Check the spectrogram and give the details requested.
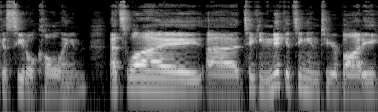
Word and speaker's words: acetylcholine: know by name called acetylcholine guys sometimes pronounced acity old choline but that has the a word in it so I usually pronounce it a C toll cut like you take a seat acetylcholine you have it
